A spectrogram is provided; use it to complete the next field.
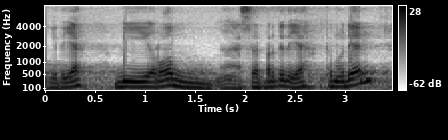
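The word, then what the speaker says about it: بِرَبِّ: Nah, maka bacanya biro, rob. Jangan bira, rab, birab. Ada yang baca seperti itu ya. Jangan ya. Kul a'udzu birab. Keliru sekali. Ro gitu ya. Birob.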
